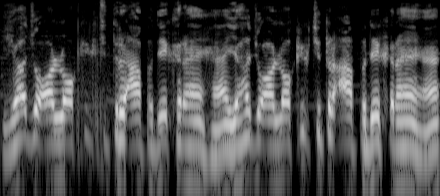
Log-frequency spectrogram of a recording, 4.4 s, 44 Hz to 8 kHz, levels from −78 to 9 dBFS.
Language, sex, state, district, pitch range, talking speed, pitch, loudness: Hindi, male, Bihar, Samastipur, 165-205 Hz, 220 wpm, 175 Hz, -14 LUFS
